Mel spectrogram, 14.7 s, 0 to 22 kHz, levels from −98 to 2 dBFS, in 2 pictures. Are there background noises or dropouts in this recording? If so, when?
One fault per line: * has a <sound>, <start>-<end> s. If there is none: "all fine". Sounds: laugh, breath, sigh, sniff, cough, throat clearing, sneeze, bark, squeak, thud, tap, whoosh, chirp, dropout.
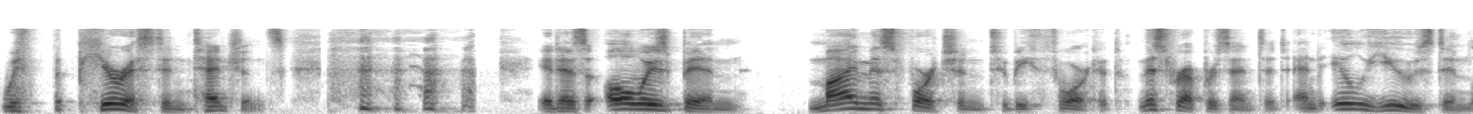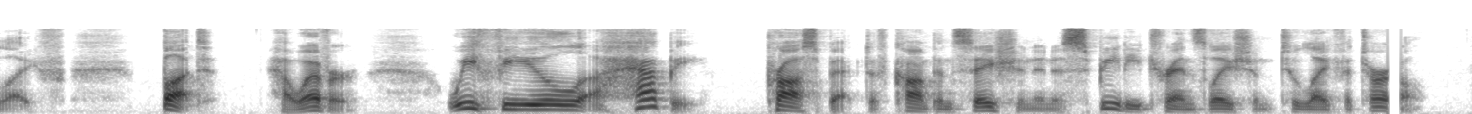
* has a laugh, 1.6-2.4 s
* has a dropout, 14.3-14.4 s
